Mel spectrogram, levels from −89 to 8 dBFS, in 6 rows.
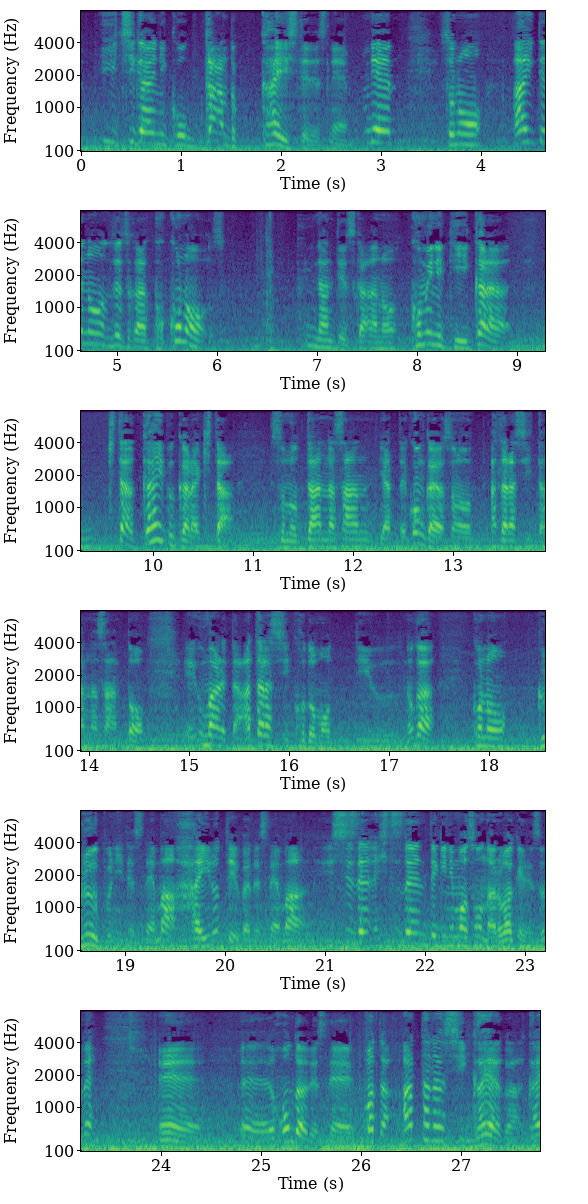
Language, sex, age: Japanese, male, 40-59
